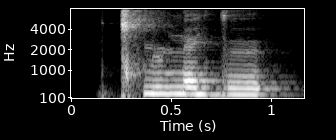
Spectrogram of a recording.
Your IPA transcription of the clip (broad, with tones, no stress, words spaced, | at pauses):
ǀʰy˦ɳnɛ˦jd̪ø˦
